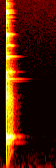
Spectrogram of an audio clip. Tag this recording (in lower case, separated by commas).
clink, glass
